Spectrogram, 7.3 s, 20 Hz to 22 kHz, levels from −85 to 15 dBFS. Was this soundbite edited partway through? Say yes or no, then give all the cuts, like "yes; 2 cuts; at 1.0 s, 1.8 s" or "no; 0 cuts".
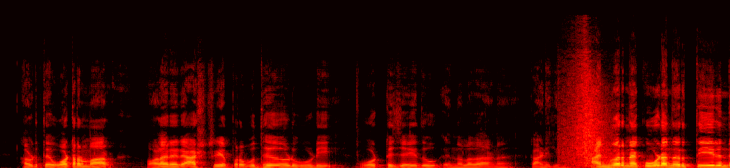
yes; 1 cut; at 5.7 s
